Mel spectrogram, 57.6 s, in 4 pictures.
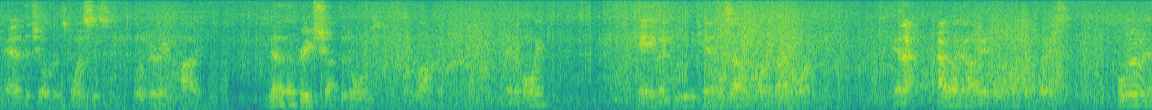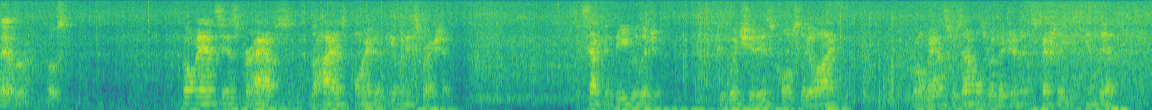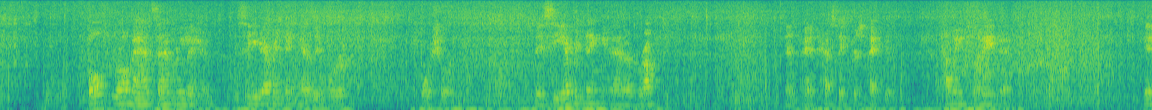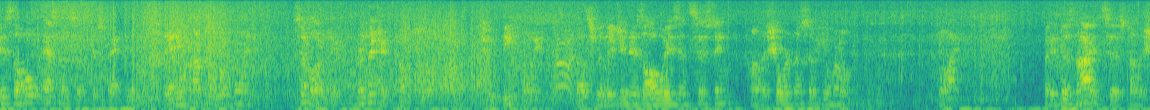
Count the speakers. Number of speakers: one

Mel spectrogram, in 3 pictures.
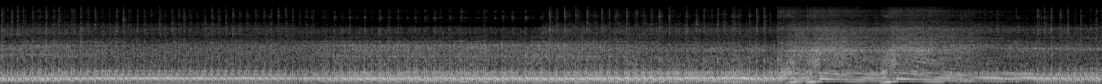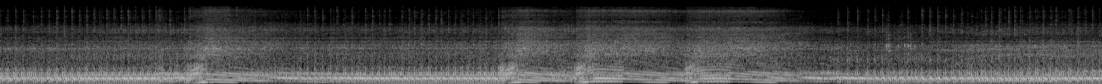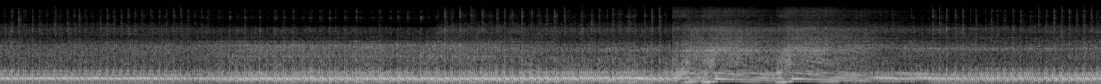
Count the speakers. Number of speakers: zero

